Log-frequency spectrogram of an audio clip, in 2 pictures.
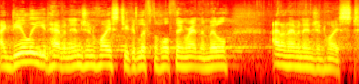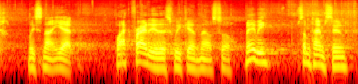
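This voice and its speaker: Against noticeable background noise, a man talks in a relaxed tone at a fairly quick pace. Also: medium pitch for a man, ordinary pitch variation. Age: 40s. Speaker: car restoration YouTuber. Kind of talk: casual tutorial. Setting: garage workshop. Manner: relaxed, conversational.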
